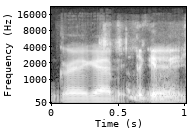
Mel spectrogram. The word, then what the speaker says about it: Greg Abbott: They That's need to, one of the few things that you actually pronounced correctly, Greg Abbott.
